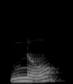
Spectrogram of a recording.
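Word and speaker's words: know: You miss आप नो। देखिए इस वर्ड में के और डब्लू साइलेंट है।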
